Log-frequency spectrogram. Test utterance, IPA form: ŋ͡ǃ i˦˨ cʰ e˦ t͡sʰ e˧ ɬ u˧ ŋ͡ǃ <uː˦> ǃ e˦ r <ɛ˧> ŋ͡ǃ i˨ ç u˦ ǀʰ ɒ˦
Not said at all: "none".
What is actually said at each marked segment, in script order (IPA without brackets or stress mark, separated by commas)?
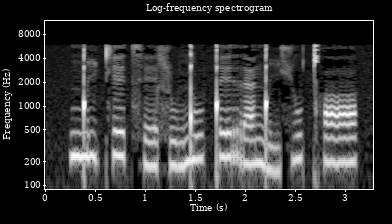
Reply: u˦, æ˧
